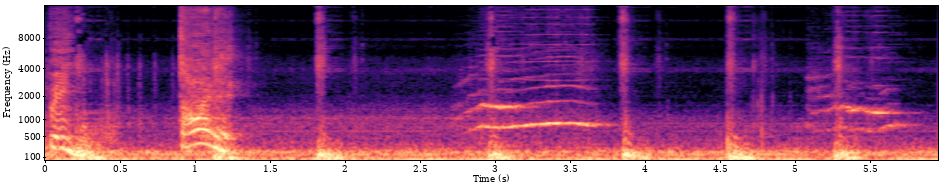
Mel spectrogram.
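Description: Cat meows in the video game RoboCop: Rogue City, several short, rising cries spread over a few seconds amid faint background game ambience and soft knocks.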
